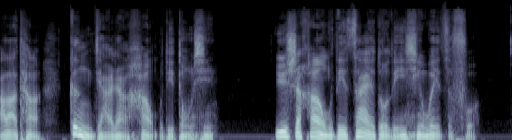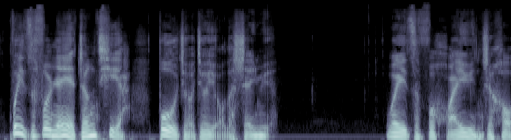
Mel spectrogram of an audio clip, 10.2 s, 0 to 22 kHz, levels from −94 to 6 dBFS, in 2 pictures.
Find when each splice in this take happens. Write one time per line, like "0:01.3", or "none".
none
